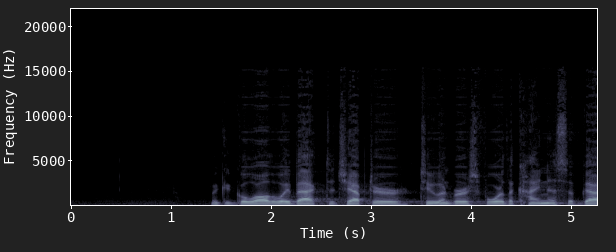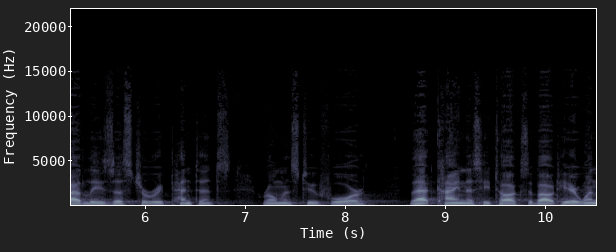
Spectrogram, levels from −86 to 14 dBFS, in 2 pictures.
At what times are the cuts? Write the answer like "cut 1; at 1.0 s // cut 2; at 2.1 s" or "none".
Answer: none

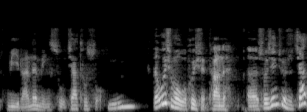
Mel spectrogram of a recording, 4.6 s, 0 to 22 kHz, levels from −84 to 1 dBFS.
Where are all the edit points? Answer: none

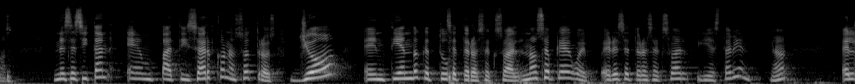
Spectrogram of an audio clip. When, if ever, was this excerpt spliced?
cut 1; at 2.8 s // cut 2; at 4.5 s // cut 3; at 5.5 s // cut 4; at 6.0 s // cut 5; at 7.6 s

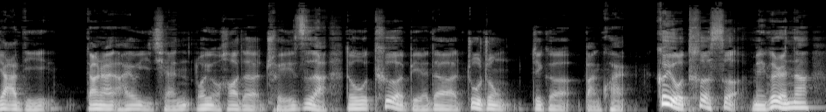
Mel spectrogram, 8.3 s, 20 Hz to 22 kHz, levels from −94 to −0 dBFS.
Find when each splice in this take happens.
cut 1; at 3.4 s

